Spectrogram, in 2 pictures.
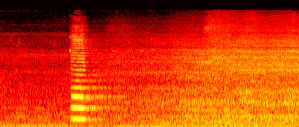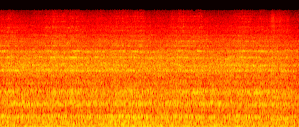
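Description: A train horn gives one short, loud blast about one and a half seconds in. Then a train runs past with a low rumble and a steady high whine of several tones, which fades near the end.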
